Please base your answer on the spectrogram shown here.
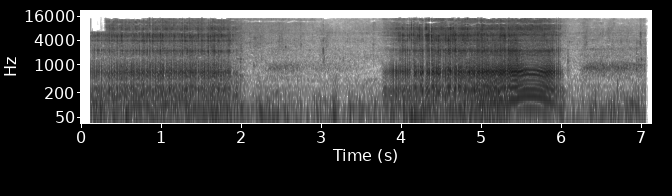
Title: For those who snore like this 🤣🤣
